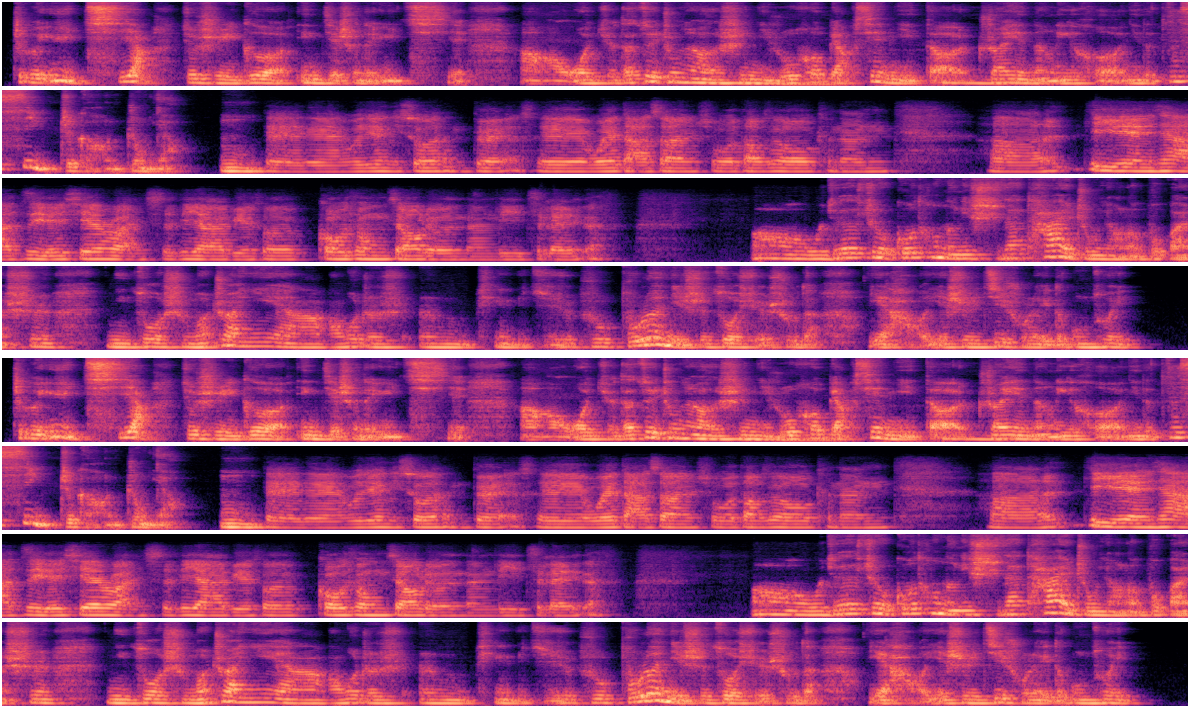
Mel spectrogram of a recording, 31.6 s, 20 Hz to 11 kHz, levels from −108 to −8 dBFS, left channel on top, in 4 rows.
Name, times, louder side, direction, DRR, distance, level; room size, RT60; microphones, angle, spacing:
voice 1, 0.1-9.1 9.4-9.7 20.8-31.2, right 1 dB, 30° right, 1.3 m, -27 dB
sound 1, 4.4-5.6 5.8-6.9, left 1 dB, 10° left, 0.7 m, -32 dB
voice 2, 9.7-20.2, right 1 dB, 50° right, 0.8 m, -31 dB
3.8 x 2.2 x 2.5 m
head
